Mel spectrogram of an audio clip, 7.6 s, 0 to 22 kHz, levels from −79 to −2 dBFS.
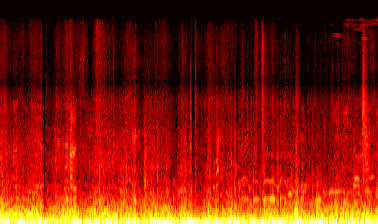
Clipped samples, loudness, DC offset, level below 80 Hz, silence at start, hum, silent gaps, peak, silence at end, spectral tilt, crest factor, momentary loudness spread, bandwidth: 0.1%; -22 LUFS; under 0.1%; -12 dBFS; 0 s; none; none; 0 dBFS; 0 s; -7 dB/octave; 10 dB; 3 LU; 4.4 kHz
